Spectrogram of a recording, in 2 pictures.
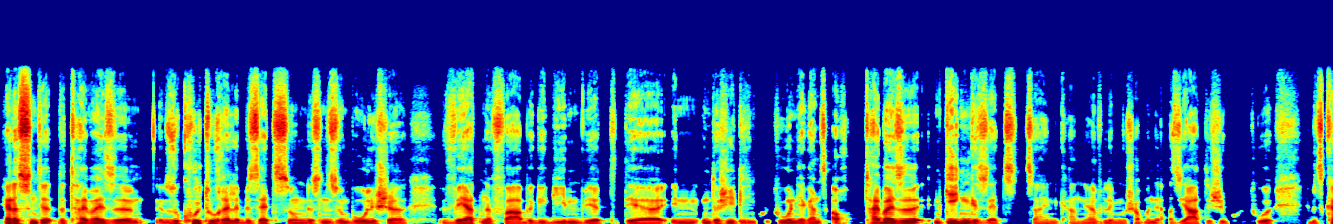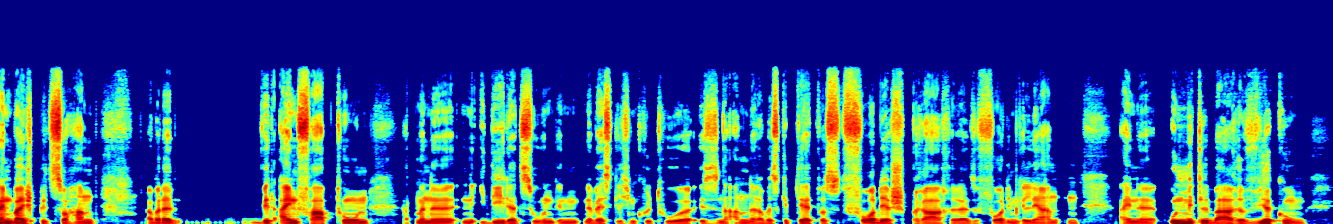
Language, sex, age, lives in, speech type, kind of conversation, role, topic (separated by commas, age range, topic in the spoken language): German, male, 40-44, Germany, conversation, podcast, host, Welche Farben repräsentieren dich am besten?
